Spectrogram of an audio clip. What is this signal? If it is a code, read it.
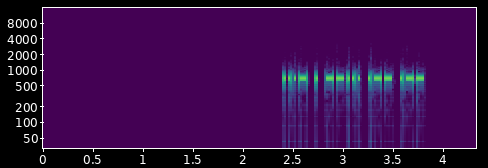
Morse code, heard as a keyed tone, about 44 wpm, 700 Hz. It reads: VE7WW
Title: DXCC-100 Call Signs - 5 Characters - Repeated 3x - 45wpm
